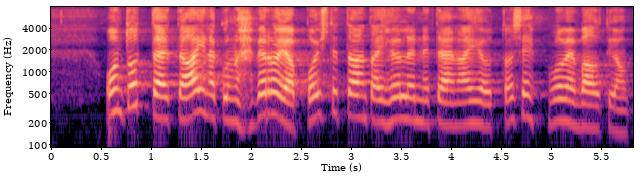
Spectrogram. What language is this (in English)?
Finnish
